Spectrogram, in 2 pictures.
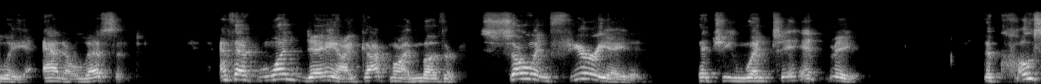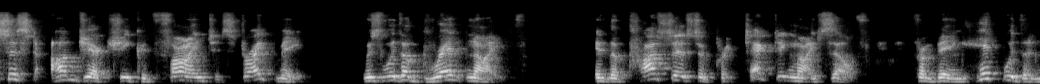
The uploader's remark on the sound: Took us on a zoom journey.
